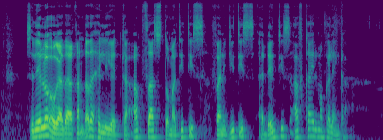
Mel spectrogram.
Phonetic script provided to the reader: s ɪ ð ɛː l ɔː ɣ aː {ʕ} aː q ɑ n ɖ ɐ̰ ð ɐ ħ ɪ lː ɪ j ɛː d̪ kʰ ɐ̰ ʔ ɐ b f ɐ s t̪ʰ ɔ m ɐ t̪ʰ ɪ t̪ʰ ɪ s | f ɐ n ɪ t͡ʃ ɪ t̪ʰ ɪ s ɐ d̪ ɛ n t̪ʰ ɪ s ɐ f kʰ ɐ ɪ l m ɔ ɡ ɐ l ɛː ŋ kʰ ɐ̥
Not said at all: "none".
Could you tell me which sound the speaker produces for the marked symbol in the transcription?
ð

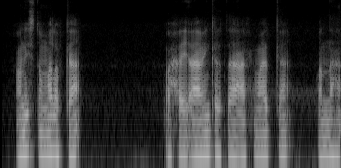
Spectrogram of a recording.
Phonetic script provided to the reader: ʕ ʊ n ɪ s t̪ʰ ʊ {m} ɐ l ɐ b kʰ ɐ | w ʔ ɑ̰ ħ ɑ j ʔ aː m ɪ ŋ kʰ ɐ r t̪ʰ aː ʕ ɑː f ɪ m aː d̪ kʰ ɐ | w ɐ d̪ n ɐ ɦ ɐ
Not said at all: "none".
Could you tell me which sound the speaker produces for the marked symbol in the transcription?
m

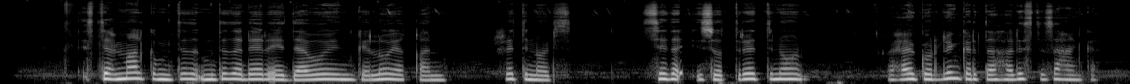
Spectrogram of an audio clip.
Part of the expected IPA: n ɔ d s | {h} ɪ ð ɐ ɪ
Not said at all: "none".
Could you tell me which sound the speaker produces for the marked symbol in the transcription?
s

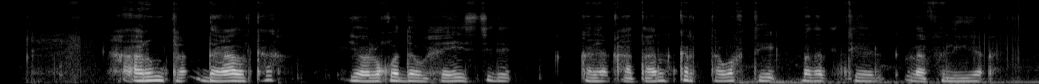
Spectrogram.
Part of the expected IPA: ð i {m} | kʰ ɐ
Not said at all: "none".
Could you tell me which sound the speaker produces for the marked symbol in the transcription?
none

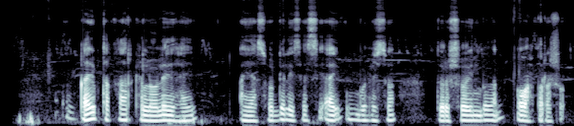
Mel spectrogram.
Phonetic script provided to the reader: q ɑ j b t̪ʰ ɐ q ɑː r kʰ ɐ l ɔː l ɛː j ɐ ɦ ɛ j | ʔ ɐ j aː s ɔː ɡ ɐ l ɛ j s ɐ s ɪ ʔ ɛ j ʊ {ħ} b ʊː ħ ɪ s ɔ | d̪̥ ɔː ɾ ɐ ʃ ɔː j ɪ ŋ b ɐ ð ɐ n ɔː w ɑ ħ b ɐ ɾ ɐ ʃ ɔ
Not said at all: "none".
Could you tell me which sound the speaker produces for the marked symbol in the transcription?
none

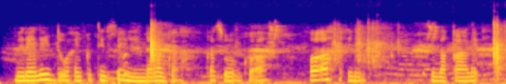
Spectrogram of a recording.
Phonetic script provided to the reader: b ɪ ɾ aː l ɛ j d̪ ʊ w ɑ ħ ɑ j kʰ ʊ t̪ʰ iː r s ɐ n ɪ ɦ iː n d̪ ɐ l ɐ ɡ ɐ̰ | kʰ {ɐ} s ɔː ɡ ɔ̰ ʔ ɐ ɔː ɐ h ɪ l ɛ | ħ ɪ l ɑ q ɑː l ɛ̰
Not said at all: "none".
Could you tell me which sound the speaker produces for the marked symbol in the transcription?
ɐ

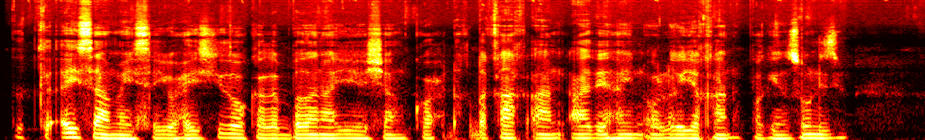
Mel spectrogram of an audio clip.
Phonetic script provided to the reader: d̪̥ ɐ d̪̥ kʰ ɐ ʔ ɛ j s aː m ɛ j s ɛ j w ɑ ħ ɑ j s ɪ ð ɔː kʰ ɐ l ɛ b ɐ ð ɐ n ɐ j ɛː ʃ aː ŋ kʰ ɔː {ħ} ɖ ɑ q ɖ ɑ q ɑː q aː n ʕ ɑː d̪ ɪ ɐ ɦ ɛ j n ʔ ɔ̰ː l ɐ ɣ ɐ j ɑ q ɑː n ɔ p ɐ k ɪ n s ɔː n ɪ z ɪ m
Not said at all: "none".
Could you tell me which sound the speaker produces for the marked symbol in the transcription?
ħ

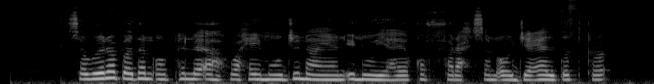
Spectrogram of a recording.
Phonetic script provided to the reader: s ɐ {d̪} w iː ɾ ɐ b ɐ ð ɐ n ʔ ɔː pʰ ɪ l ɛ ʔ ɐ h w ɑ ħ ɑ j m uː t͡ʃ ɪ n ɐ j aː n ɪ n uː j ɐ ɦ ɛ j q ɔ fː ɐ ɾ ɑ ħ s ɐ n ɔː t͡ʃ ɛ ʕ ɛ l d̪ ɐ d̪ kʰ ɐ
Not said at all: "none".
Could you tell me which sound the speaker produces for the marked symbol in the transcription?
none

